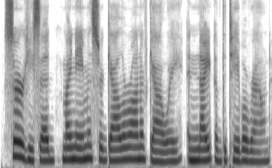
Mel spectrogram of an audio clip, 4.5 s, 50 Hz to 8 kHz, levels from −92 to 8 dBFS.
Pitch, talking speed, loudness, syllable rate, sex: 195 Hz, 210 wpm, -16 LUFS, 4.6 syllables/s, female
